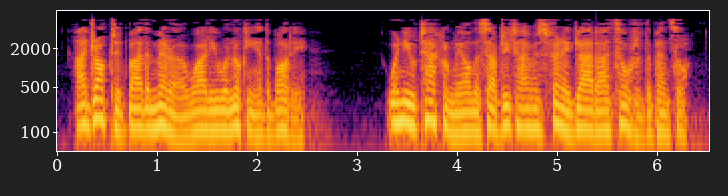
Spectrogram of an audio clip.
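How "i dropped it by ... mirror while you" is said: usual speaking voice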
